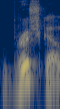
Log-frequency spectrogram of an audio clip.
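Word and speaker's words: Bruchko: This one is called Brushko, is how you pronounce that, and the Metaloni Miracle.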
